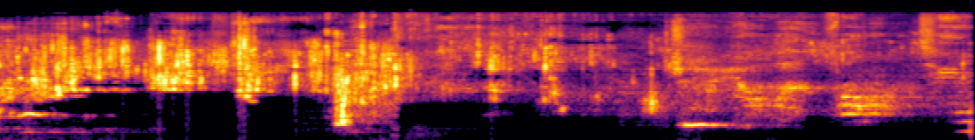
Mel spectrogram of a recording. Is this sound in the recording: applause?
no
